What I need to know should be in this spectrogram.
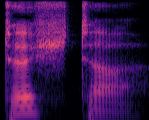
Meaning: nominative/accusative/genitive plural of Tochter
- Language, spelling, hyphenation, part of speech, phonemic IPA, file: German, Töchter, Töch‧ter, noun, /ˈtœçtɐ/, De-Töchter.ogg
